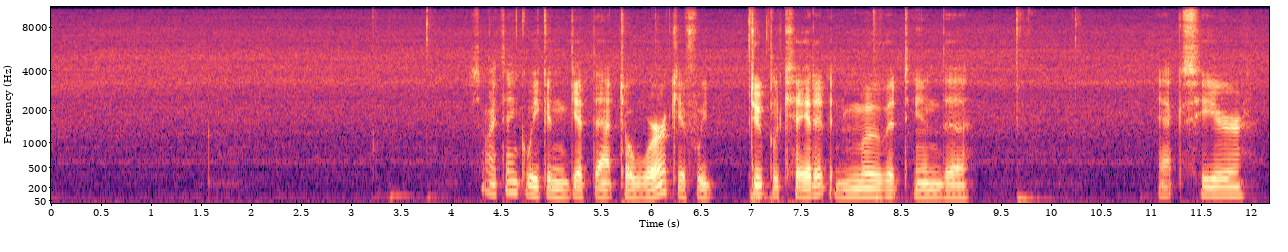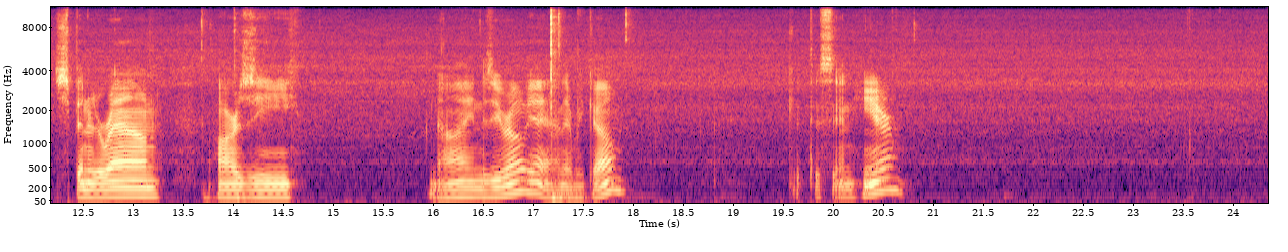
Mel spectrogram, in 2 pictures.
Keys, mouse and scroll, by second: 0.4 middle click, 2.2 click, 3.5 scroll down 1, 3.8 middle click, 5.3 scroll up 1, 7.0 shift+d, 10.8 click, 13.7 r, 18.9 click, 21.7 click.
